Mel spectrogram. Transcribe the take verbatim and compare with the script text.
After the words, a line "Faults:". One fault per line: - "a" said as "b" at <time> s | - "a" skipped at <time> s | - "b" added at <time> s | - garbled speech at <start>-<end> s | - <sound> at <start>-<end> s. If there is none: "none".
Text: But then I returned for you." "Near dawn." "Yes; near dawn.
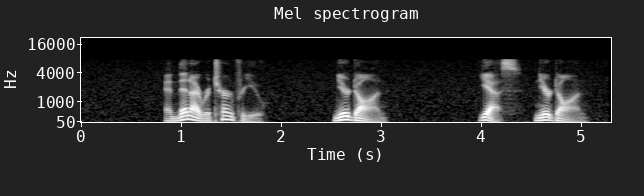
And then I return for you." "Near dawn." "Yes; near dawn.
Faults:
- "But" said as "And" at 0.9 s
- "returned" said as "return" at 1.2 s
